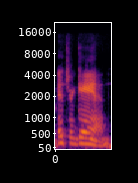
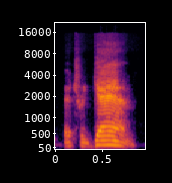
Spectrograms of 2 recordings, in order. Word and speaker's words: Etrigan: Oh man, Etrigan. It rhymes with man because somebody taught me in the comments. Etrigan.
